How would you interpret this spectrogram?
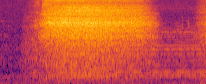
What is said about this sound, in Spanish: Inhala más purificación, más vitalidad, más vida. Confías en la sanación a través de la respiración.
